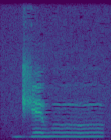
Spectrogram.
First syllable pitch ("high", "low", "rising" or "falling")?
high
